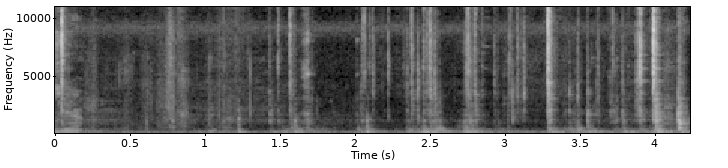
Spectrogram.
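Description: Scattered sharp metallic clicks and clacks from a Kobalt ratcheting adjustable wrench as its jaws are ratcheted closed onto a spring compressor's nut.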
